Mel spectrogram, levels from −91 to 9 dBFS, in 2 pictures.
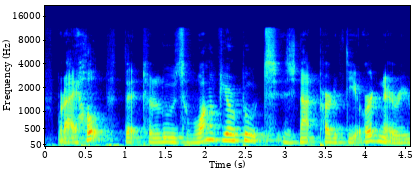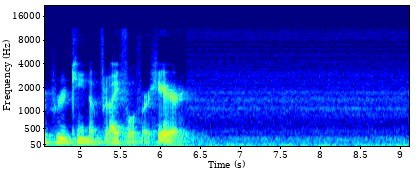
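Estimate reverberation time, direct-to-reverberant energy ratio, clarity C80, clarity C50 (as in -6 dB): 0.60 s, 10.5 dB, 19.5 dB, 16.0 dB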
